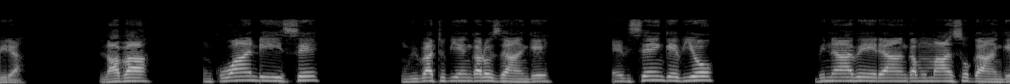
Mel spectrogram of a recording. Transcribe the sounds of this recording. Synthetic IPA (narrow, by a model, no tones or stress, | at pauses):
iɾa̰ | laβa | ŋkuwaːndiːse̞ | muβiβatuβje̞ːŋɡalo̞zaːŋɡe̞ː | βise̞ːŋɡe̞βjo̞ | βinaβe̞ːɾaːŋɡamumaːso̞ɡaːŋɡe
